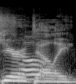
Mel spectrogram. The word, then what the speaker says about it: Ghirardelli: ghirardelli gave you yeah it's gear deli make sure you say it right i know wait what did i say it's geared up it's gear like gears okay i should know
